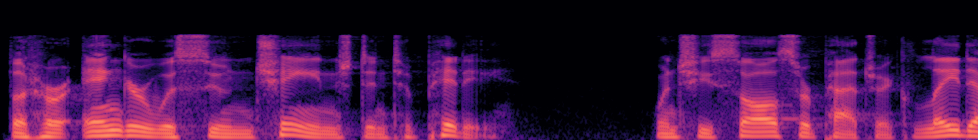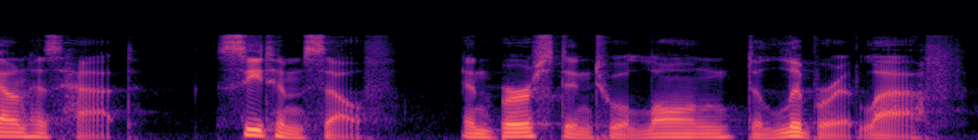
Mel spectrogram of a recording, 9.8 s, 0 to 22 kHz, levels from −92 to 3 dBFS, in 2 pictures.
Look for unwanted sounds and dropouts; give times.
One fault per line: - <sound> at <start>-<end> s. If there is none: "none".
none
